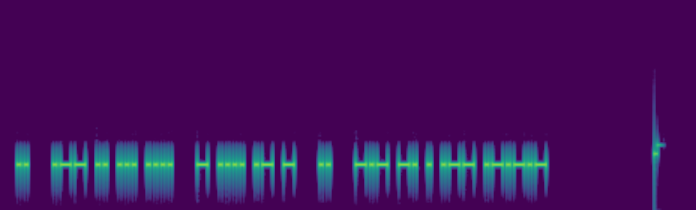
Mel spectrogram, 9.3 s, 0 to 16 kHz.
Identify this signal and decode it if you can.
Morse code, heard as a keyed tone, about 25 wpm, 700 Hz. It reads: I WISH THAT I KNEW.
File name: practice / 25wpm / Sentences with 2-Word Phrases - 25wpm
